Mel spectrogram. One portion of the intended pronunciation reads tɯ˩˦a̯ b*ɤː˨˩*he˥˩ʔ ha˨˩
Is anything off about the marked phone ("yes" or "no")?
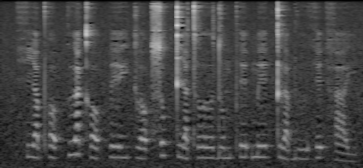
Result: yes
